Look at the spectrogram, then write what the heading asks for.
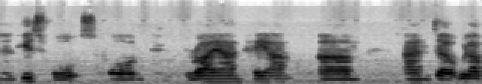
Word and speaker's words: Rayan: When did I first hear about Vitor Hayan? It's That's the way we say his name in here.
